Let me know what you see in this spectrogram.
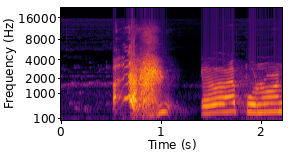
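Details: One loud, forceful sneeze with a sharp inward build-up, followed by short voiced sounds; an ordinary sneeze in a funny sneezing clip.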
